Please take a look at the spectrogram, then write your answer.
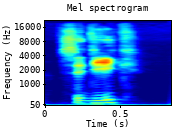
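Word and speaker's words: Sadeet: His name's Sadit. It hurts too much. Sadit.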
